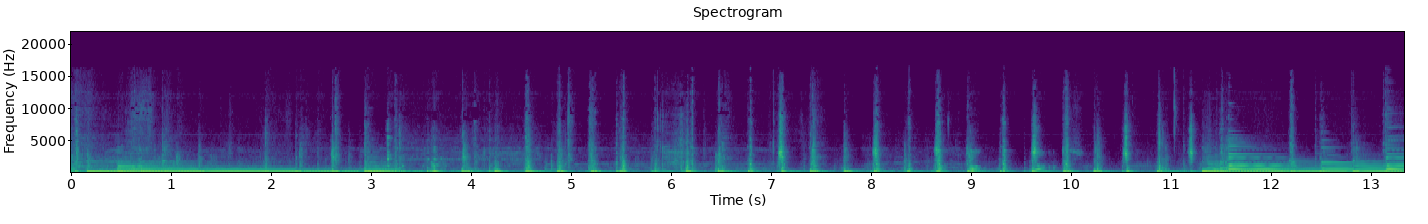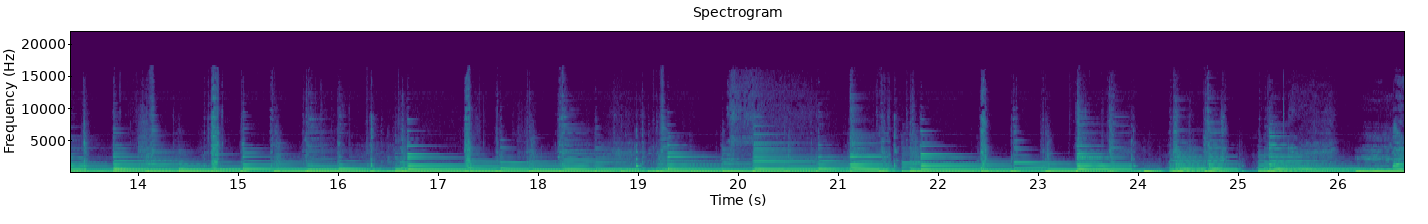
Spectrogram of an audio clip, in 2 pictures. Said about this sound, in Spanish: Bueno, ya que nos he presentado un poquito a cada uno, por ahí estaría bueno escucharlos hacer una canción y seguimos charlando. ¿Cuál quieren hacer?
